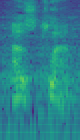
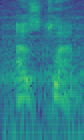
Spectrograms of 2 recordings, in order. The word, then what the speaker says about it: Aztlan: Aztec history speaks of an ancestral home, Aztlan. now, that's, I guess, how it's pronounced. If you pay me money, I still couldn't pronounce that. Aztec history speaks of an ancestral home, Aztlan, a lake somewhere in northern Mexico.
